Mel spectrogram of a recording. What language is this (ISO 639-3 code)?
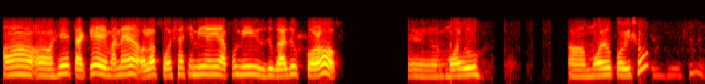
asm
